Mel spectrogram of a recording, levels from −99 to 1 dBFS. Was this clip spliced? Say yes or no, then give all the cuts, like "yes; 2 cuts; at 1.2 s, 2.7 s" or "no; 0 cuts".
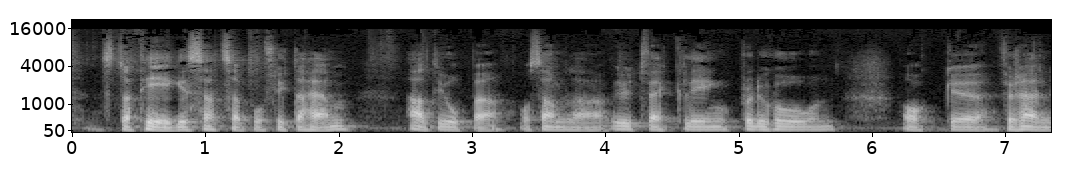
no; 0 cuts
